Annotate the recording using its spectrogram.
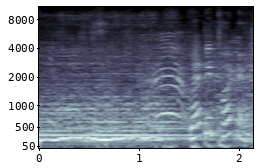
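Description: A woman singing a slow ballad live into a microphone over a backing track, her voice gliding and wavering on a low note for about a second and a half before moving on.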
